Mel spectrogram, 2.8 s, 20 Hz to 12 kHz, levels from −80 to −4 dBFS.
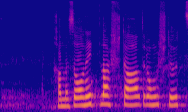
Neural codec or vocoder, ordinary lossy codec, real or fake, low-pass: codec, 24 kHz, 3.1 kbps, DualCodec; none; fake; none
